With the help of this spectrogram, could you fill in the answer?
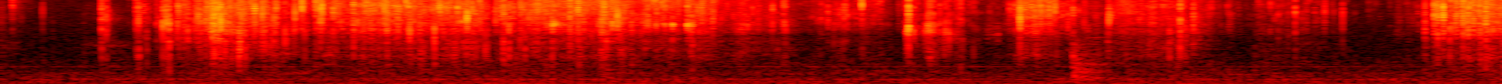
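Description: Orange and lime dried soap curls, rolled into thin sheets, are picked up and crushed with the fingers. They give dense, bright crackling crunches in bursts, with quieter gaps of light rustling between them. The sound has almost no low end and stops dead after each crunch.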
